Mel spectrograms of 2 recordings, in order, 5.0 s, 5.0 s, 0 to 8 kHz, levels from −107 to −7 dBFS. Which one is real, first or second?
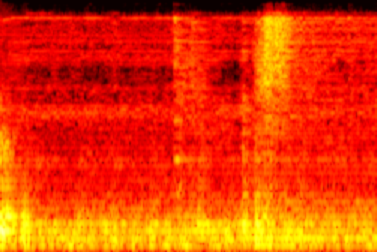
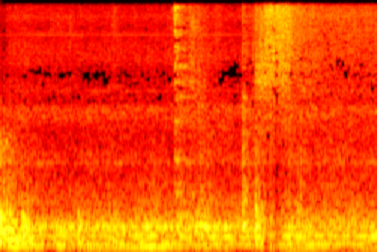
second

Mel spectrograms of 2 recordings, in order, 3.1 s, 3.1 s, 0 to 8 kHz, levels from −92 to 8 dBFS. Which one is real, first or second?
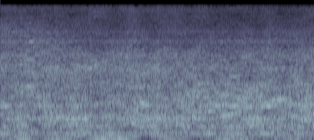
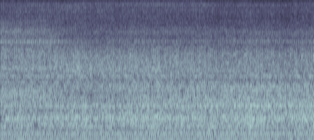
second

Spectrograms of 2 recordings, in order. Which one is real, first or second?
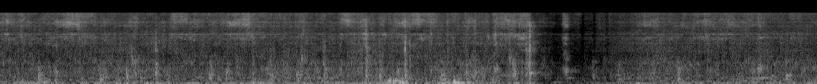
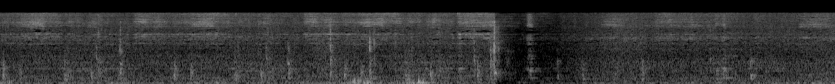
second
